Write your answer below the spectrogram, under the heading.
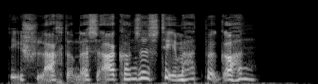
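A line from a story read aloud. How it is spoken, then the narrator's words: Husky, choked voice. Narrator (German): sagte Gucki mit belegter Stimme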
